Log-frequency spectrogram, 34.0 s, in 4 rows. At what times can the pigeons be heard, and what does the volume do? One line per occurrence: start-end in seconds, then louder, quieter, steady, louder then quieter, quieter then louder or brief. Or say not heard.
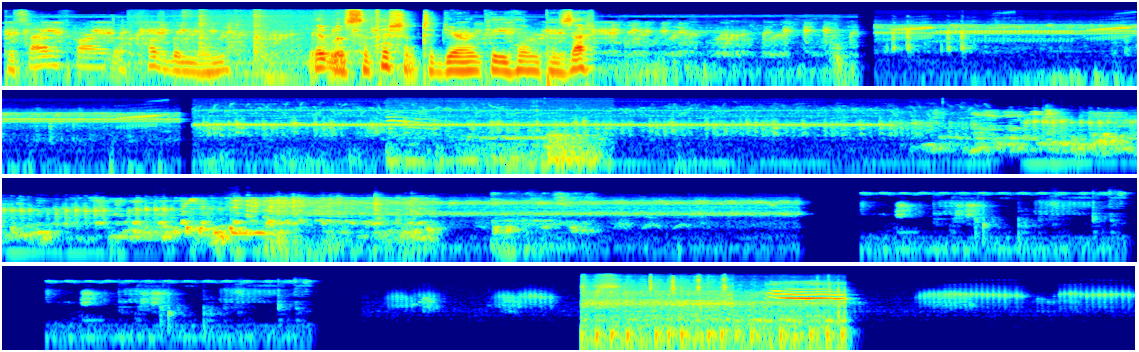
15.3-21.5 louder then quieter.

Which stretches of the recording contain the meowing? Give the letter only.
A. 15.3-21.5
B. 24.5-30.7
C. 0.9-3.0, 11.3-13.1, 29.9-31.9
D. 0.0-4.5
C.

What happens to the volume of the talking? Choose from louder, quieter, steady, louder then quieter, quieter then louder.
louder.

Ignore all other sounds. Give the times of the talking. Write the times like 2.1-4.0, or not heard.
0.0-4.5.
